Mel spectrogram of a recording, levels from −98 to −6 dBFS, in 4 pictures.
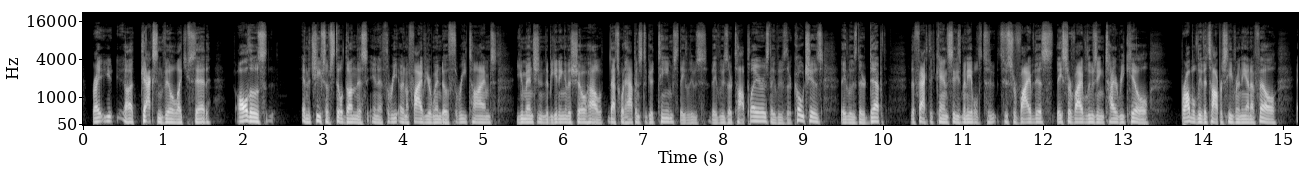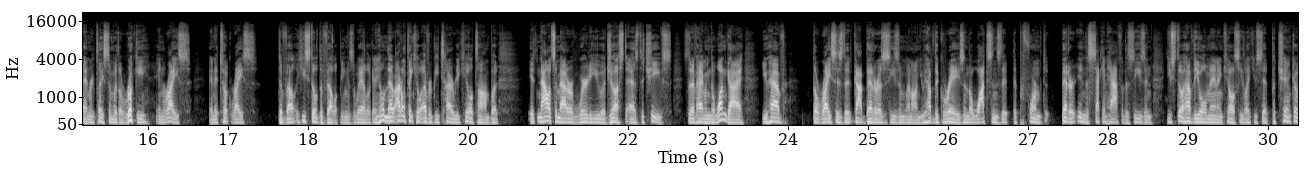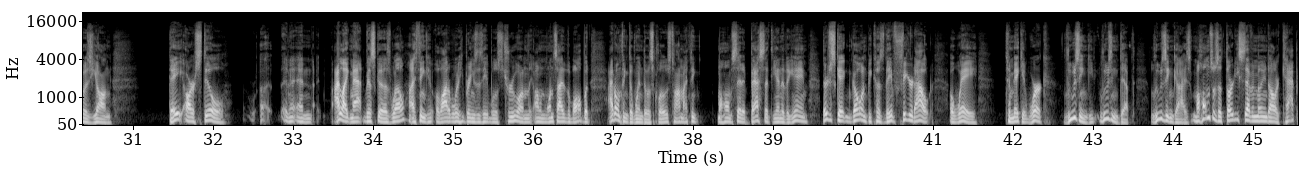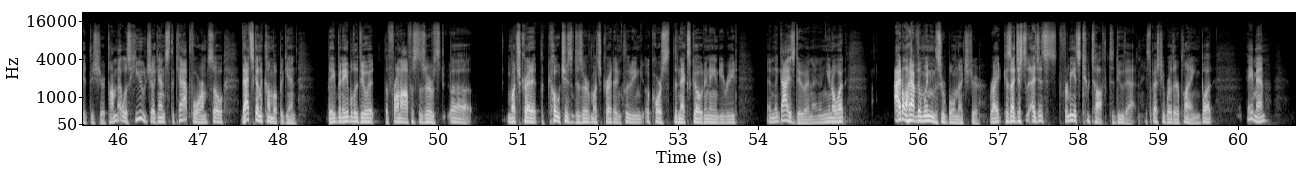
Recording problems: wrong speed, natural pitch; too fast; 1.5 times normal speed

